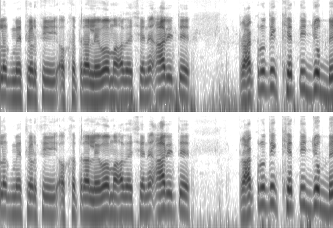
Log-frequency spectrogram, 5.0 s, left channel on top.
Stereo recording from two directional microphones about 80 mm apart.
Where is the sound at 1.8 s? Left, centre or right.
Right.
